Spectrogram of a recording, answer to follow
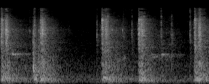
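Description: Bottle screen-printing machine being jogged: a run of sharp metallic clanks, about five in two seconds, as the press steps through its motion in short bursts.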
